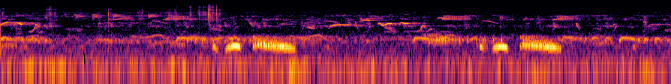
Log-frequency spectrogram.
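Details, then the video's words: A decoy spotted dove calling to lure wild doves gives two low, hollow cooing phrases about three seconds apart, with busy high chirping from other small birds throughout. "chim cu mồi gáy gọi bổi"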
